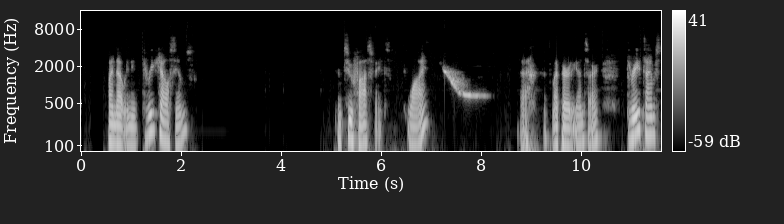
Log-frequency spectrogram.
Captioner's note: bird noise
